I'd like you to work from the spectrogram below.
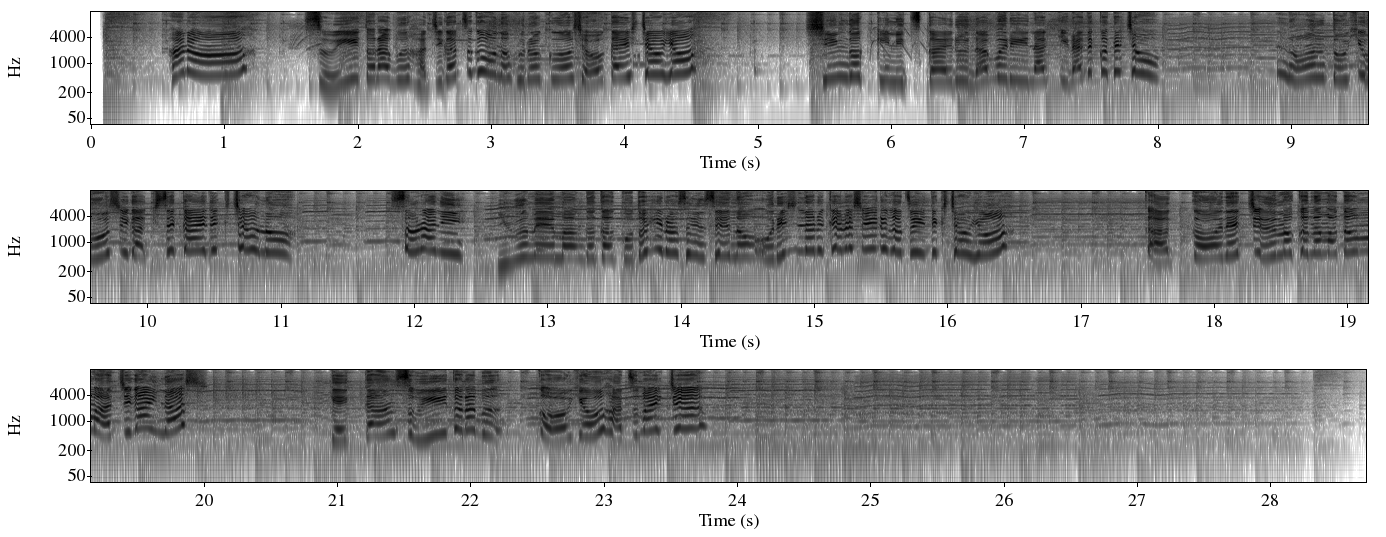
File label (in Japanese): ナレーション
